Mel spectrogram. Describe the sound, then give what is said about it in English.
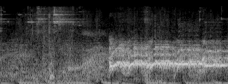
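A Boston Terrier named Pie, a performing dog that appeared with the New York City Ballet, yips, then lets out a loud, sustained high-pitched vocalization that continues to the end, with no talking. “a Boston Terrier who recently pirouetted with the New York City Ballet.”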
